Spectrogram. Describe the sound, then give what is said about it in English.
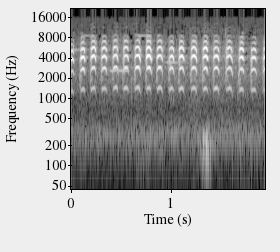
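An aplomado falcon, alighting to survey the landscape, calls in a rapid, steady series of sharp, harsh notes, about eight per second, loud, with no other sounds around it. “This time, the sparrows escape, and their pursuer, an aplomado falcon, alights to survey the landscape.”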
